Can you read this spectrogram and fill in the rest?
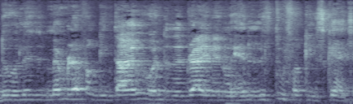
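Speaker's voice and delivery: a hint of a stoned buddy pitching a sketch; lightly voiced lazy stoner; stoned dude. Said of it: "smoke a bowl and go".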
